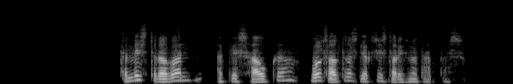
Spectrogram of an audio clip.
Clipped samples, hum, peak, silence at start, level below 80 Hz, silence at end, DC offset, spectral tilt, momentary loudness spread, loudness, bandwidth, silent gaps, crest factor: under 0.1%; none; -6 dBFS; 1.2 s; -68 dBFS; 0.55 s; under 0.1%; -8.5 dB/octave; 16 LU; -27 LUFS; 6.8 kHz; 2.05-2.16 s, 3.01-3.10 s; 22 dB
